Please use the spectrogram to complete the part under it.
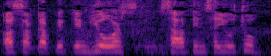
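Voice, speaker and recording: A hoarse man doing casual live-stream commentary on a night fishing trip, giving shout-outs and spelling names for viewers. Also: very high-pitched, completely flat delivery, normal speed, a little hiss or hum. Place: outdoors at night by the water.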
